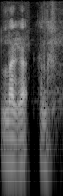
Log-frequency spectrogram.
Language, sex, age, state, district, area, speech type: Santali, male, 30-45, Jharkhand, Pakur, rural, spontaneous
